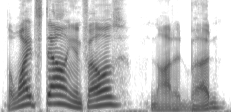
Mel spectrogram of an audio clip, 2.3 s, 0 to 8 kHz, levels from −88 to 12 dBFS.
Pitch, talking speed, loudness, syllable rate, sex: 140 Hz, 155 wpm, -17 LUFS, 5.1 syllables/s, male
